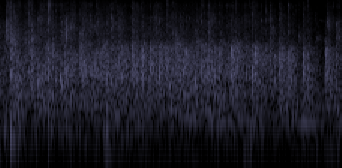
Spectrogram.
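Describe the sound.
Audience applause welcoming two speakers, one of them the Texas State Climatologist, at a Texas A&M University event: dense, steady clapping from many hands that holds for the whole stretch and thins slightly near the end.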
